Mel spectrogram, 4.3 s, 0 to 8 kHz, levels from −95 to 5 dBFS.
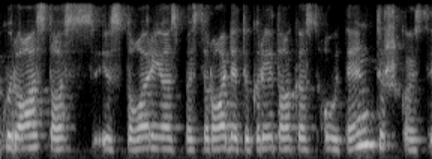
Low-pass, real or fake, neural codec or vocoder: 7.2 kHz; real; none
